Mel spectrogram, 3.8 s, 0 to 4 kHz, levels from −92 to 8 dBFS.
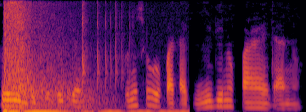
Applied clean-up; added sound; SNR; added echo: none; Gunshot, gunfire; -1 dB; none.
